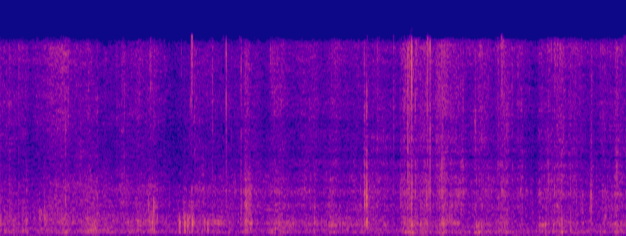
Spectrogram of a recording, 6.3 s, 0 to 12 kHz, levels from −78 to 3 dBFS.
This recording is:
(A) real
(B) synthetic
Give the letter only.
A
